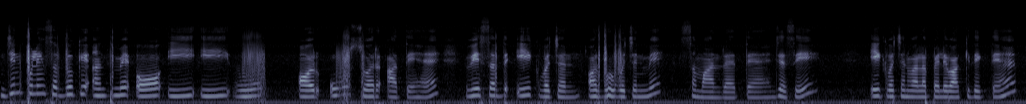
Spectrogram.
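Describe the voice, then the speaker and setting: Slow-speaking woman teacher. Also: medium pitch, steady tone, noisy background. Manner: explains step by step with frequent "okay" and "theek hai" checks; addresses students directly with questions. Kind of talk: grammar lesson for schoolchildren.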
